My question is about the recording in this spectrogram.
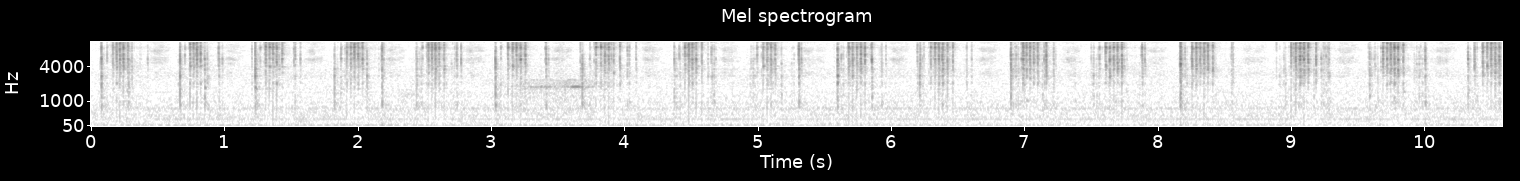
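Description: Ratchet wrench clicking in quick, uneven runs of clicks as it is worked back and forth, loosening the quad-ring clamp bolt of an aircraft integrated drive generator.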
